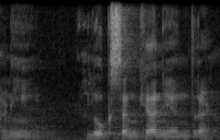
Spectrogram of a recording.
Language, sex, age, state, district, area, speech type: Goan Konkani, male, 60+, Goa, Bardez, rural, spontaneous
